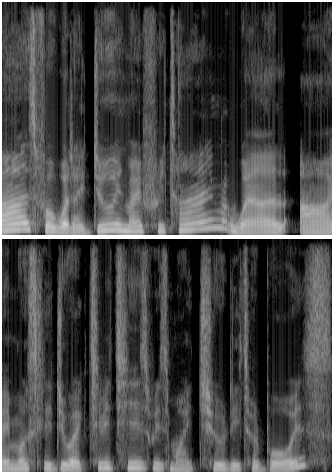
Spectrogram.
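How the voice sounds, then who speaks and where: On a very clean recording with a silent background, a woman with a French accent speaks at medium pitch and a fairly slow pace, her intonation lively and hardly any pauses between words. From Paris, France. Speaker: English teacher and head of pedagogy at a language school. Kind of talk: self-introduction.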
